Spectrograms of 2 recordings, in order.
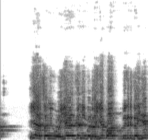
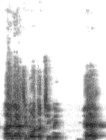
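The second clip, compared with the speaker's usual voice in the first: normal talking voice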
